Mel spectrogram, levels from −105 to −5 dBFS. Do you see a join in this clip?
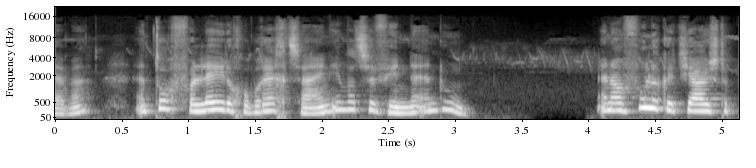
no; 0 cuts

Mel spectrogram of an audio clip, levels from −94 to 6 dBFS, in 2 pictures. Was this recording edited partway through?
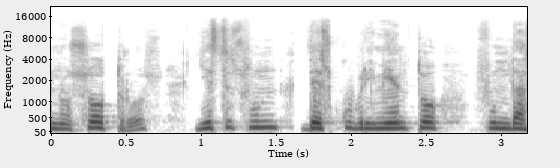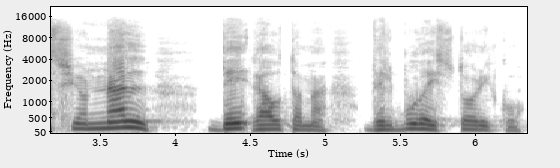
yes; 2 cuts; at 1.6 s, 4.5 s

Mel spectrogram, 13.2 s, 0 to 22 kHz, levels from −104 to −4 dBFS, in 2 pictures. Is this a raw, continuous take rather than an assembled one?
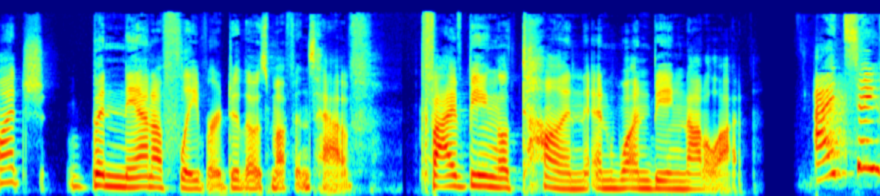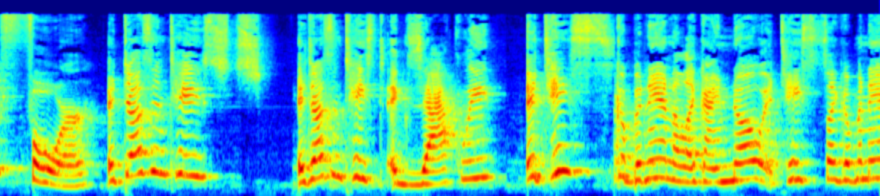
no; 2 cuts; at 8.8 s, 11.2 s

